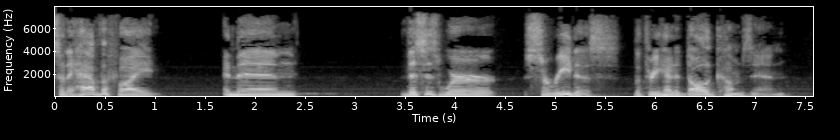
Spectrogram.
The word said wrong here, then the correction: Cerberus: Did I say that right? – No, I believe it's the name Cerberus. – Cerberus, okay.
